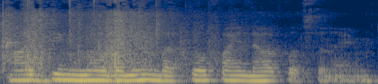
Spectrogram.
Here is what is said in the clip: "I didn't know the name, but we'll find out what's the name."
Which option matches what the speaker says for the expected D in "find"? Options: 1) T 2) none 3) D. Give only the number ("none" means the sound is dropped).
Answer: 3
